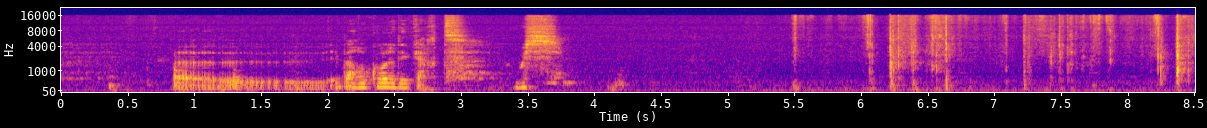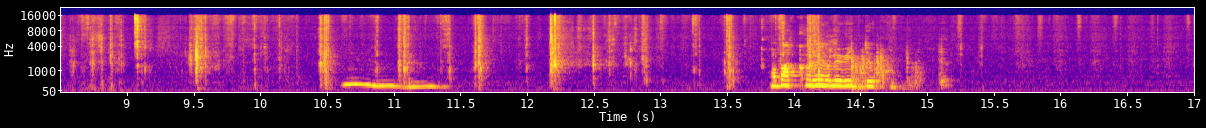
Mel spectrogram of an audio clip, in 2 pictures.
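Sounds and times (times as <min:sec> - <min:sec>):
person humming: 0:00.8 - 0:02.0, 0:10.5 - 0:11.5
cards shuffling: 0:05.4 - 0:17.0.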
